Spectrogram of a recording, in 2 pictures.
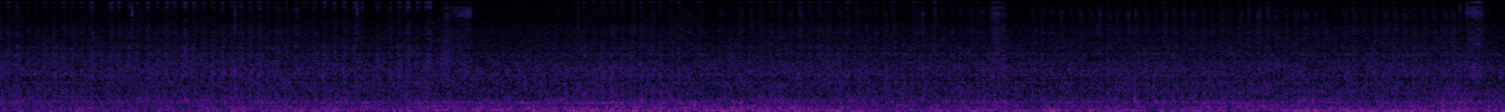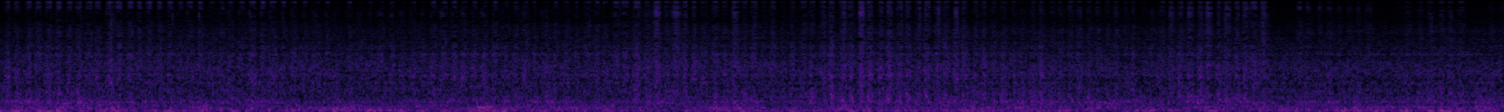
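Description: Faint, steady scratching of a Prismacolor colored pencil rubbing across a coloring-book page in small repeated strokes.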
